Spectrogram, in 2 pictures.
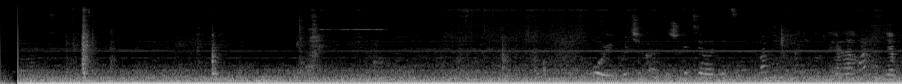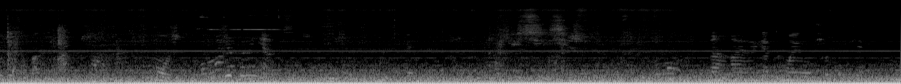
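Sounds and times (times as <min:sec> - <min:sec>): thin high whine: 0:00.0 - 0:18.0
train running rumble: 0:03.0 - 0:17.3.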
